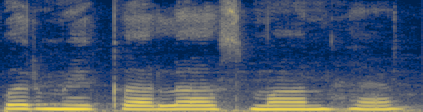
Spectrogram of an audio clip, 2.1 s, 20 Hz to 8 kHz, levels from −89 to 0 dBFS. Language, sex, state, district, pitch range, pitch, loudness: Hindi, female, Jharkhand, Palamu, 250-265 Hz, 260 Hz, -10 LUFS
